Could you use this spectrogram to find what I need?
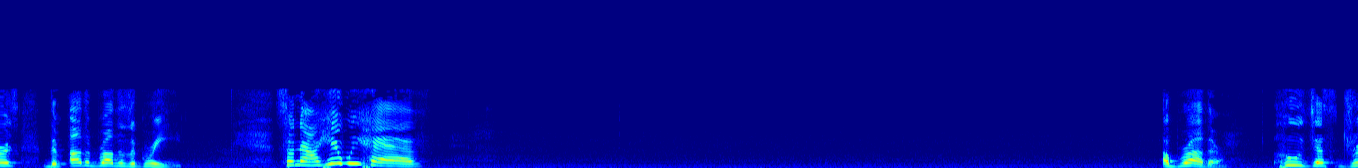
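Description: A woman preaches fervently through a microphone, with long pauses between phrases.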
